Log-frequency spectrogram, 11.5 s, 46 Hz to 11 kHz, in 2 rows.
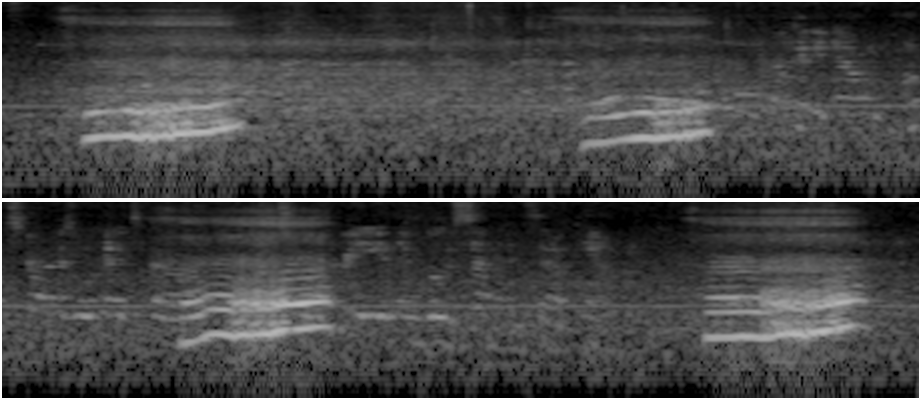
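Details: Afternoon nap: four voiced, groaning snores at a slow, uneven pace, roughly 18 a minute, in a quiet room; snoring.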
